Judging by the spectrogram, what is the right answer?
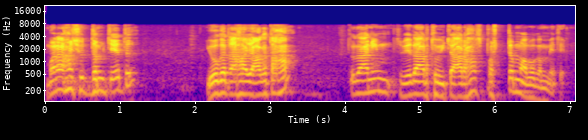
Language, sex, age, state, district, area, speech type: Sanskrit, male, 60+, Karnataka, Uttara Kannada, rural, spontaneous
